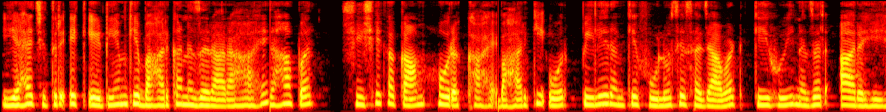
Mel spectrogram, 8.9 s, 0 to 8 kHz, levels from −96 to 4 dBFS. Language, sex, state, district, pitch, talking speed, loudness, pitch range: Hindi, female, Bihar, Darbhanga, 200 Hz, 230 wpm, -19 LUFS, 185-220 Hz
